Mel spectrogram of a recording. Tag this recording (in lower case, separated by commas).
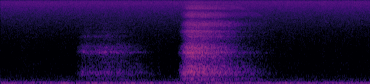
respiratory sounds, breathing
